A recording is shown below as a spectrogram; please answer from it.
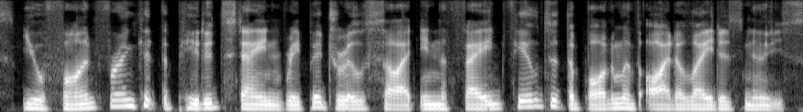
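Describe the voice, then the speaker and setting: A man with an Australian accent speaks with hardly any pauses, at fairly low pitch with ordinary variation and very even loudness. The sound is dry and close with no echo, on a very clean recording with a silent background. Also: moderate pace. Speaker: gaming guide creator. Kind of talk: tutorial.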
